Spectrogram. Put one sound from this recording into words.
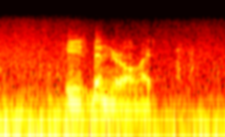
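An older man speaks gruffly, close by.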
